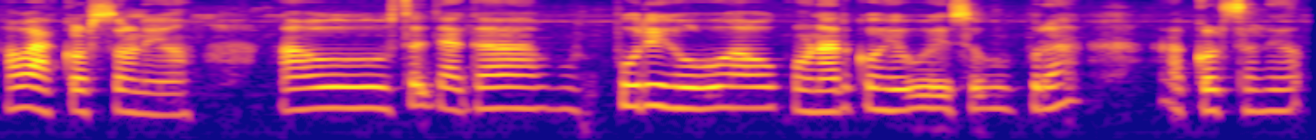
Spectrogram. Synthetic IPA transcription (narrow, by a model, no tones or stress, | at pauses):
awakɔʈsɔɽ̃ijɔawsed͡ʒaɡapuɾiɦewawkɔɽ̃aɾɔkɔɦewejsɔbupuɾaːkɔʈsɔɽ̃ijɔ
